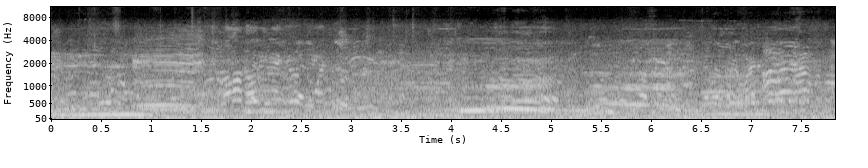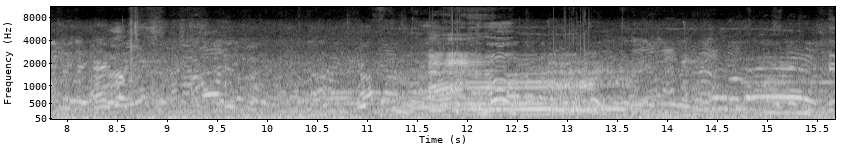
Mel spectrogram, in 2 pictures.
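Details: At Ambari market in Dinajpur, a crowded January cattle sale of cows and calves produces repeated moos and lowing, some low and flat, others rising and bending, over steady human talk and crowd noise.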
